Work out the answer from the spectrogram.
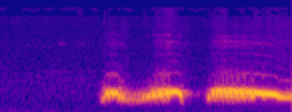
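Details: Loud, close spotted dove coo from a recording for luring wild doves: a wavering first note, then a long sustained second note cut off at the end.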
